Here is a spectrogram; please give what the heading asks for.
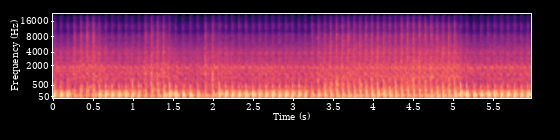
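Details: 2001 Honda VFR Interceptor V4 after nearly a decade in a barn, old fuel, FI light on; pipe heat test suggests only cylinder 3 fires; mouse nests suspected, unconfirmed. Lumpy hollow choppy exhaust about four beats a second: engine misfire.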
